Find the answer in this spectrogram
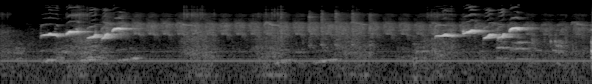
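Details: A female White-rumped Shama (murai batu), captive-bred in Garut, West Java, Indonesia, gives a monotone song: two short bursts of clear, rising and falling whistles about four seconds apart, over a steady high buzz and faint low hum.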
